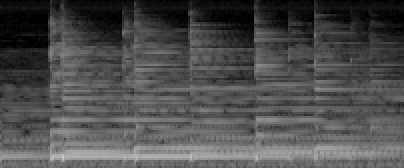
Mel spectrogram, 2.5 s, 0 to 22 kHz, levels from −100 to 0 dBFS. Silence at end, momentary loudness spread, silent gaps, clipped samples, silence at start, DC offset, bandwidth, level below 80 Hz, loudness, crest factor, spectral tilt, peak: 0 s; 6 LU; none; under 0.1%; 0 s; under 0.1%; 19 kHz; -64 dBFS; -34 LUFS; 16 dB; -3.5 dB/octave; -18 dBFS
